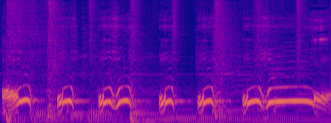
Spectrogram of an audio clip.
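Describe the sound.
A person imitates a barred owl, voicing a loud series of rhythmic, rising-and-falling hoots in the 'who cooks for you, who cooks for you all' cadence that ends in a longer drawn-out call, with no other talking.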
